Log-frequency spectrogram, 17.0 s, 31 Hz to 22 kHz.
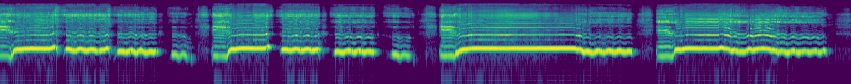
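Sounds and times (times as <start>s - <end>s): woman singing without words: 0.0s - 17.0s
woman breathing: 3.9s - 4.2s, 8.4s - 8.8s, 12.7s - 13.1s, 16.6s - 17.0s.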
